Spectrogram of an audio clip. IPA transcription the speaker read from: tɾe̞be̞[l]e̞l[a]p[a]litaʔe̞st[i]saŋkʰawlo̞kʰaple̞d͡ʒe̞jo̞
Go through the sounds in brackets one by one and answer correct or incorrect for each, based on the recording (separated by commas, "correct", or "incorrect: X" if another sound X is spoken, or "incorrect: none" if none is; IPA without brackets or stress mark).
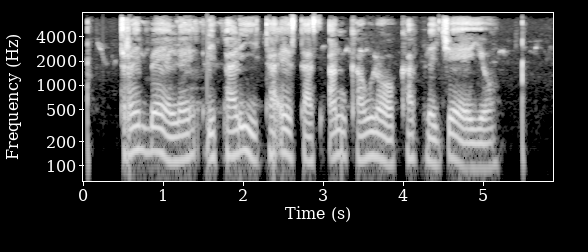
correct, incorrect: i, correct, incorrect: a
